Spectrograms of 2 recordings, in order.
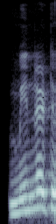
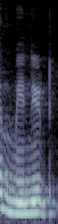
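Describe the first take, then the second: First: मिनट said as min-ut; second vowel of मिनट as uh; wrong schwa reading. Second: मिनट said as min-it; second vowel of मिनट as short i; correct short-i reading. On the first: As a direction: say मिनट ending in -nut. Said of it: "मिनट भी नहीं पढ़ा जाता". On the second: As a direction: say मिनट ending in -nit. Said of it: "मिनट पढ़ा जाता है". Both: Shown as a demonstration.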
